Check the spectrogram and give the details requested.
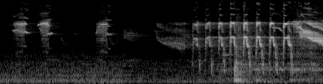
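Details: Myna caring for its young at the nest: a few short high chirps, then a downward-sweeping harsh note, then a fast run of rasping pulsed calls at about four per second.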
